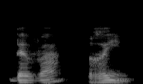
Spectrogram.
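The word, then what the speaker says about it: דְּבָרִים: Existem 3 sílabas nessa palavra e a última sílaba é a sílaba tônica, rim, tá bom? Devarim.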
